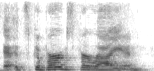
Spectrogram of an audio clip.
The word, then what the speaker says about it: Gebirgsverein: Yep, it's actually, it's Gebirgsverein.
